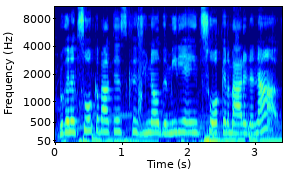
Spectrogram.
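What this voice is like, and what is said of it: Put-on New York accent. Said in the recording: “in my New York accent ... Not T-A-L-K, but T-W-A-L-K”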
